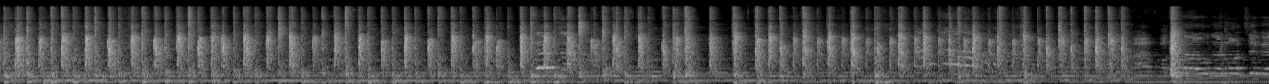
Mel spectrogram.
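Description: Live flamenco: a fast, even rhythm of hand clapping (palmas) and dancer's percussive steps, about six strokes a second, over Spanish guitar. The percussion thins out near the end.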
